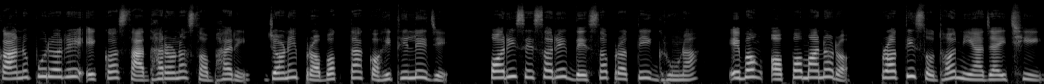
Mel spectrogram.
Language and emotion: Odia, neutral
